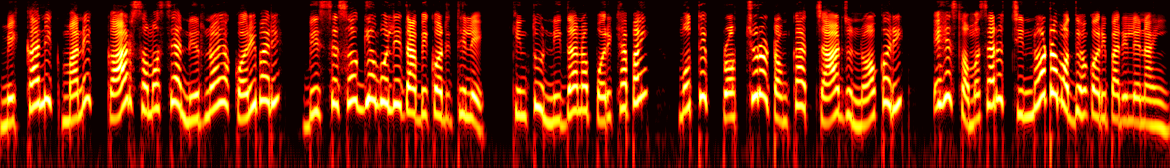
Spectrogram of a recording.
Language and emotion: Odia, angry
